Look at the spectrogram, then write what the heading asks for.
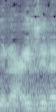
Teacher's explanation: عجل جیم پر میں نے قلقلہ کیا جو ہے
